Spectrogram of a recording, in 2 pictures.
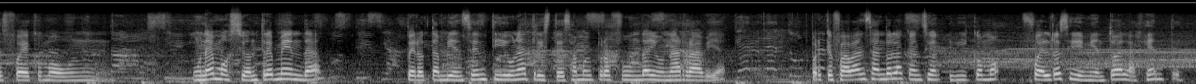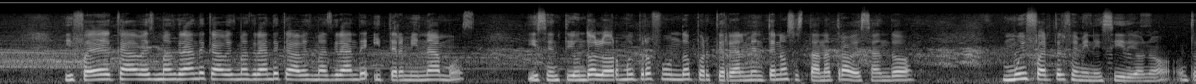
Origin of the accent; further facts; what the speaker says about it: Coahuila, Mexico; Yo soy una mujer mexicana, soy coahuilense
